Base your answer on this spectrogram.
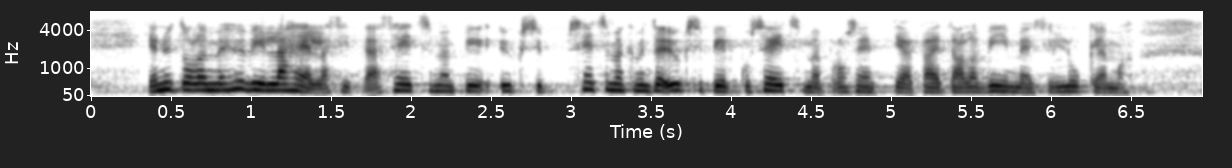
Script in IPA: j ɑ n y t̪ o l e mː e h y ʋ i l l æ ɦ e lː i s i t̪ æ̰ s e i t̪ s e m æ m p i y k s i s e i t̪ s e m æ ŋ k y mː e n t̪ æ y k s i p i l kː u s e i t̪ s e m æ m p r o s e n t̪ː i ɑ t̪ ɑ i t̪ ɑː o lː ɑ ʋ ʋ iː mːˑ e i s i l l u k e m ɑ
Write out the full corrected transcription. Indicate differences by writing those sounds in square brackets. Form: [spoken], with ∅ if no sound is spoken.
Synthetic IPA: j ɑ n y t̪ o l e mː e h y ʋ i l l æ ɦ e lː [æ] s i t̪ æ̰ s e i t̪ s e m æ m p i y k s i s e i t̪ s e m æ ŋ k y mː e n t̪ æ y k s i p i l kː u s e i t̪ s e m æ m p r o s e n t̪ː i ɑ t̪ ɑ i t̪ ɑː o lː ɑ ʋ ʋ iː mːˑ e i s i l l u k e m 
